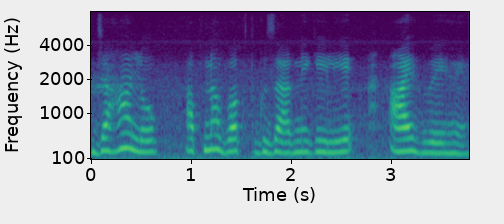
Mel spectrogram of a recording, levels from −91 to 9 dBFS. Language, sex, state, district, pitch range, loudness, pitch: Hindi, female, Uttar Pradesh, Hamirpur, 215-245 Hz, -24 LUFS, 225 Hz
